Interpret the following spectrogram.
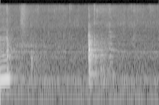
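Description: Wooden spoons stirring rice in pans, with one short knock against a pan just over a second in.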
